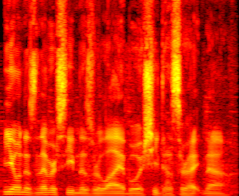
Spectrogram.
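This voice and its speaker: This man has a low voice and talks fast as he streams a visual novel, reading its text aloud and dropping easygoing, informal remarks. Faint game music sits behind his voice.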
